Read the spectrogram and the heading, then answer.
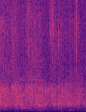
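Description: A crowd claps hands before the Lord at a preacher's call, a steady, dense wash of applause that holds at an even level throughout, with no individual claps standing out and no one speaking over it.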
